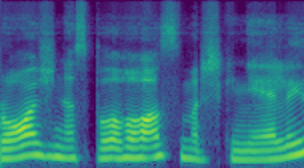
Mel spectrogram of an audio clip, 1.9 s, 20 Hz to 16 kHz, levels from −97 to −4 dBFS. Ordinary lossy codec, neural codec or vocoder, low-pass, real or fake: Opus, 24 kbps; autoencoder, 48 kHz, 32 numbers a frame, DAC-VAE, trained on Japanese speech; 14.4 kHz; fake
